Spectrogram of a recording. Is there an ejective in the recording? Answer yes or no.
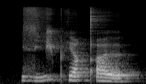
yes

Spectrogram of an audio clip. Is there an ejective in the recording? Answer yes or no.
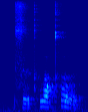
no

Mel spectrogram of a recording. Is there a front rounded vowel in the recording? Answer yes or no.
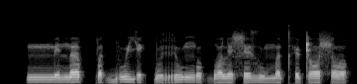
no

